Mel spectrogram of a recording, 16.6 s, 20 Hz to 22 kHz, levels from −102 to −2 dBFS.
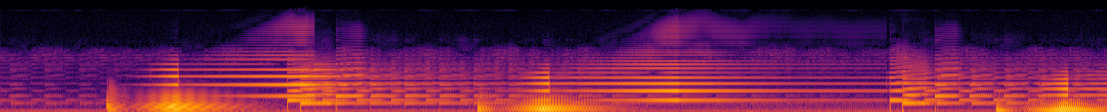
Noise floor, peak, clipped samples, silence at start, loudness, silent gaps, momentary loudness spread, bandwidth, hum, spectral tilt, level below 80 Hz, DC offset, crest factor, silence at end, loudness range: -51 dBFS; -8 dBFS; under 0.1%; 0 s; -27 LUFS; none; 21 LU; 12.5 kHz; none; -7.5 dB/octave; -34 dBFS; under 0.1%; 18 dB; 0 s; 8 LU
